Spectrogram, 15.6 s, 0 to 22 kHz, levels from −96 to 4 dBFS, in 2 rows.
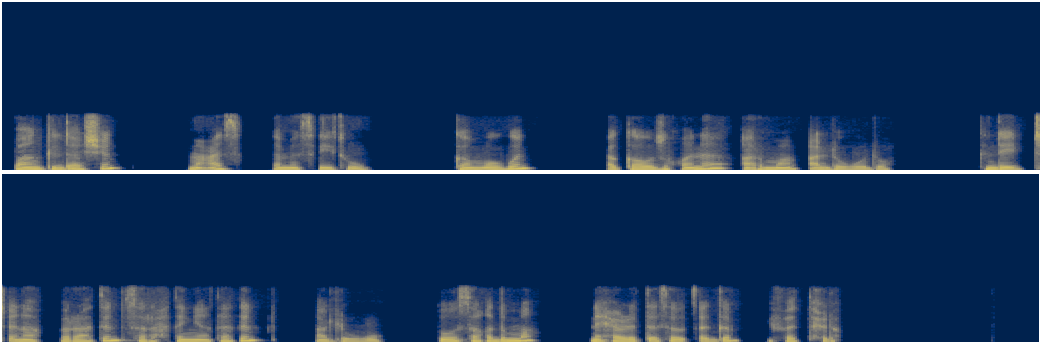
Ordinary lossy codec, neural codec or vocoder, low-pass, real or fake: MP3, 96 kbps; none; 7.2 kHz; real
